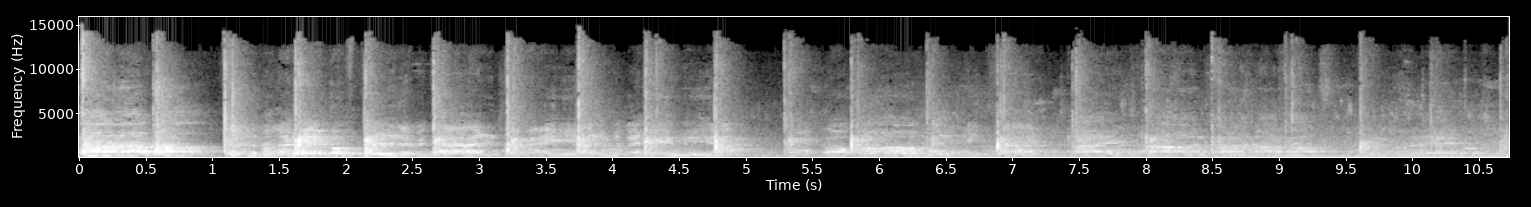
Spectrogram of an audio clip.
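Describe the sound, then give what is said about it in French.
A crowd of about fifty laid-off workers protesting in front of the Grand Casablanca prefecture claps hands in steady unison, sharp claps about every half second, loud, with many voices chanting together beneath the beat throughout. “Il y a une cinquantaine de, licenciés qui tapent dans leurs mains et qui manifestent.”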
